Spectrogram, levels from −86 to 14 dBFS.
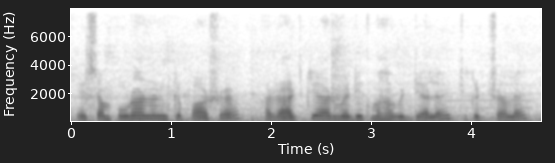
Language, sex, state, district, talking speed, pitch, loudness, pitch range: Awadhi, female, Uttar Pradesh, Varanasi, 125 wpm, 215 Hz, -27 LUFS, 200-225 Hz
